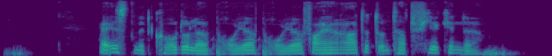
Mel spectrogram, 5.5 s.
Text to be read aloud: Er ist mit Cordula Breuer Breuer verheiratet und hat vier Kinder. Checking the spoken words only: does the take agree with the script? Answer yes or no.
yes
